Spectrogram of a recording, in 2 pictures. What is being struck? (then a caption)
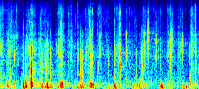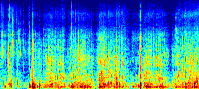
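Padded plastic bubble mailer. A large, flat holographic plastic padded bubble mailer printed with GLAMNETIC is held up and tapped and scratched with long fingernails. Quick, dense taps blend with soft crinkling and scraping across the plastic, staying fairly quiet with a dull, low-heavy tone.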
